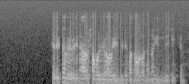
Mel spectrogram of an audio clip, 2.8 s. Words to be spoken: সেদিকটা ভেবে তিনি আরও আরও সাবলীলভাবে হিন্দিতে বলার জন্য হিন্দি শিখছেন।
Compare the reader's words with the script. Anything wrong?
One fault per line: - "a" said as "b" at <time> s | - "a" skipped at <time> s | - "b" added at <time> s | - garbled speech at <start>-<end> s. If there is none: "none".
- "আরও" skipped at 1.4 s
- "কথা" added at 1.9 s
